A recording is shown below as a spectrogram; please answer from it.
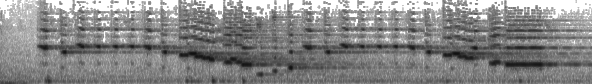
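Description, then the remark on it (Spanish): A flute plays the little bird's theme from a musical tale presented by the Argentine Pablo Pampín: a quick, chirpy melody of high trills and rapid fluttering notes, with swooping downward runs, over soft orchestral accompaniment below, with no voices. “El tema del pajarito es interpretado por la flauta.”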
